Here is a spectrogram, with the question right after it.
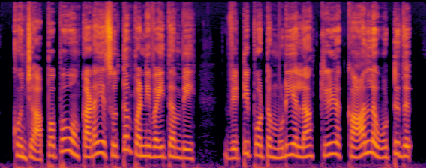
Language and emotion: Tamil, disgusted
